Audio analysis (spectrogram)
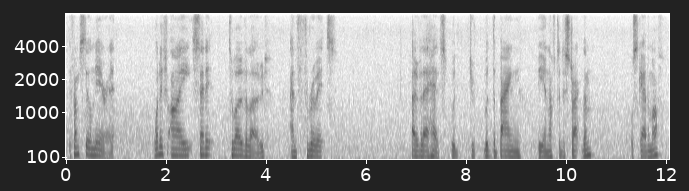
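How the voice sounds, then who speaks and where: A man's voice: lowish voice, a little slow, pauses often, a little hiss or hum, low-quality recording. Man thinking aloud as a tabletop player. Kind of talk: casual tabletop play.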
